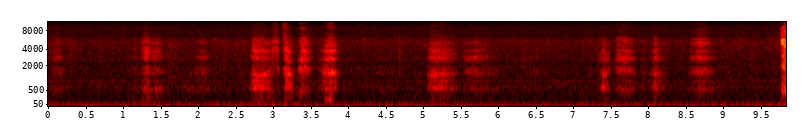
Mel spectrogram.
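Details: Female with a tickly nose: quiet breathy gasps and buildups, then wet sneezes in bursts with sniffing in a small room, before nose blowing.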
